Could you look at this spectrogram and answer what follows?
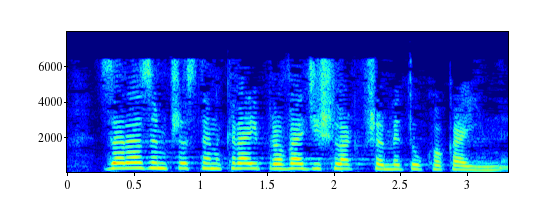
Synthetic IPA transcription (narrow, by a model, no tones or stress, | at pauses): zaɾazɛmpʂɛst̪ɛnkɾajpɾɔvad͡ʑiʂlakpʂɛmɘt̪ukɔkajinɘ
